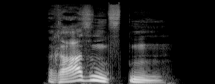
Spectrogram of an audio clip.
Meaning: 1. superlative degree of rasend 2. inflection of rasend: strong genitive masculine/neuter singular superlative degree
- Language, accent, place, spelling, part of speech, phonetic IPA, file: German, Germany, Berlin, rasendsten, adjective, [ˈʁaːzn̩t͡stən], De-rasendsten.ogg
